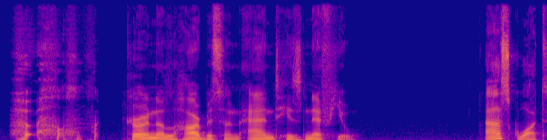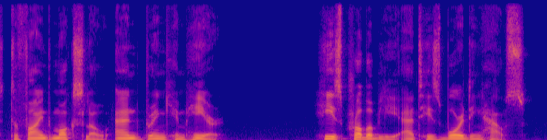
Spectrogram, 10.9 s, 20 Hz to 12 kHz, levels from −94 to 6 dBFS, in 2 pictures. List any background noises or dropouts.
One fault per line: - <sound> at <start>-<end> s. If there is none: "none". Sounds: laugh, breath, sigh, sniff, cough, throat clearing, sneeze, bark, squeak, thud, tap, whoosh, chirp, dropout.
- laugh at 0.1-1.0 s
